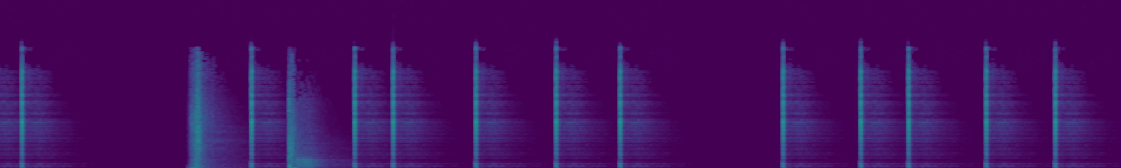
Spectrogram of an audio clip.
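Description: Short electronic blips sound as a game menu selection moves.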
